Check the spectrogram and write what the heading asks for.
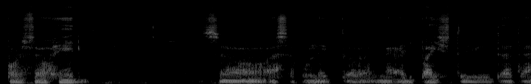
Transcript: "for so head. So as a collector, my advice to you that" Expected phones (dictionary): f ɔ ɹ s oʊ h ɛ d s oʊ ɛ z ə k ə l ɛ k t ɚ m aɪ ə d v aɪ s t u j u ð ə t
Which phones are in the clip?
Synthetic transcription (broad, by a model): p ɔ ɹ s oʊ h ɛ d s oʊ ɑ s ə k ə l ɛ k t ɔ m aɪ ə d p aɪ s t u j u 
